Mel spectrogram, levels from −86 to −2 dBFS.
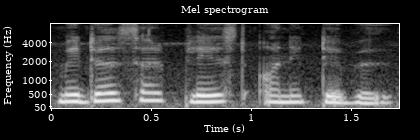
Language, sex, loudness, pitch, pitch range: English, female, -14 LUFS, 230 Hz, 220-255 Hz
